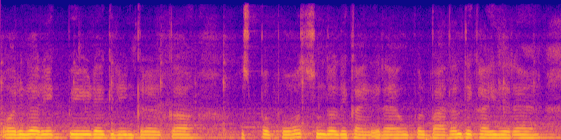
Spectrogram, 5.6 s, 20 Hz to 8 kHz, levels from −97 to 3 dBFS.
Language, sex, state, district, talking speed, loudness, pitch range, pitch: Hindi, female, Gujarat, Valsad, 225 wpm, -14 LUFS, 175-185 Hz, 180 Hz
